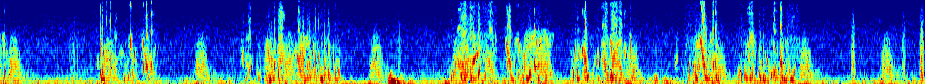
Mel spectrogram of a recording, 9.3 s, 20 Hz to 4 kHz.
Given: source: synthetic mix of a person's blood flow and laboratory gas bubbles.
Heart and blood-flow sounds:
Doppler ultrasound of blood flow; subclavian vein
0.00-0.08 s: bubbles
0.97-1.58 s: bubbles
2.40-2.86 s: bubbles
2.92-3.44 s: bubbles
4.48-4.97 s: bubbles
5.04-5.55 s: bubbles
5.69-6.38 s: bubbles
6.53-6.59 s: bubbles
6.74-6.79 s: bubbles
6.81-7.23 s: bubbles
7.34-8.00 s: bubbles
From the record:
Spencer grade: 3 (all of the cardiac periods contain showers or single bubble signals, but not dominating or overriding the cardiac motion signals); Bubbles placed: anywhere in the cardiac cycle

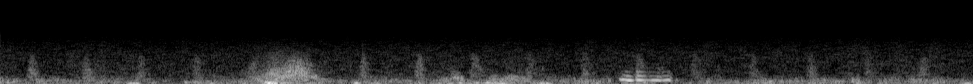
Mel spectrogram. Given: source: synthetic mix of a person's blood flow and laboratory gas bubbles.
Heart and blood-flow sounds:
Doppler ultrasound of blood flow; subclavian vein
no bubbles
From the record:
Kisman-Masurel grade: 000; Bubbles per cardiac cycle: 0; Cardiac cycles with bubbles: 0%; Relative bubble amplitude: no bubbles discernible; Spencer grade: 0 (complete lack of bubble signals)

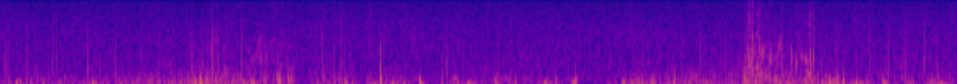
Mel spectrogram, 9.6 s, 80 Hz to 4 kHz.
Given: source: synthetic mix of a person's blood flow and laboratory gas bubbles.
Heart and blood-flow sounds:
Doppler ultrasound of blood flow; subclavian vein
2.45-2.97 s: bubbles
7.41-7.86 s: bubbles
7.90-8.18 s: bubbles
From the record:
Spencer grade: 2 (many but less than half of the cardiac periods contain bubble signals, singularly or in groups); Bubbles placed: anywhere in the cardiac cycle

